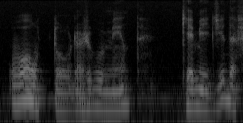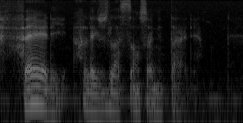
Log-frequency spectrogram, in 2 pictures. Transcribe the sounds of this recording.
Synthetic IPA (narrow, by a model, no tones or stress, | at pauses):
ʊawt̪oɾa̰ɾɡumẽnt̪ɐ̥ | kɪɐmed͡ʒid̪ɐfɛɾɪ̰ɐleʒizlasɐ̰̃w̃sɐ̰nit̪a̰ɾiɐ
